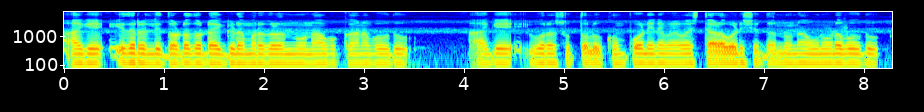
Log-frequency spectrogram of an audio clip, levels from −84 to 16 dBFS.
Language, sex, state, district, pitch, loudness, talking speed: Kannada, male, Karnataka, Koppal, 125 Hz, -17 LUFS, 115 wpm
